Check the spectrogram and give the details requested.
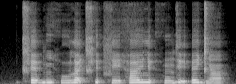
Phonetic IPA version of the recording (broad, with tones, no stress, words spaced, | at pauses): t͡ɕʰɛ˨bĩ˨ hu˨lä̰˦˨t͡ɕʰɪ˦ʔ se˨ha˦ɪ̯lɪ˦ʔ hũ˨ɡḛ˦˨ɪ̯ʔɛ˦d͡ʑã˨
